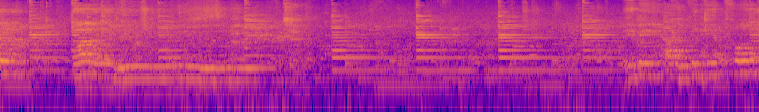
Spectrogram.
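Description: Live acoustic guitar strumming under a woman's singing. The voice drops out for several seconds in the middle while the guitar carries on, then comes back near the end.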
